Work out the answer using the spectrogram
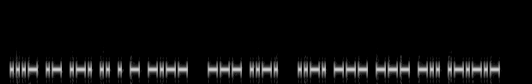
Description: Morse code, heard as a keyed tone, about 40 wpm, 700 Hz. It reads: VARIETY OF FOOD.
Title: Sentences from Top 1000 Words - Review Part 4 - 40wpm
